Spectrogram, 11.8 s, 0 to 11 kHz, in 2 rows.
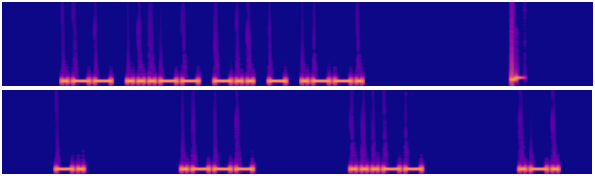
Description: Morse code, heard as a keyed tone, about 22 wpm, spaced as for 12 wpm, 700 Hz. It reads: W3DTP NJ3R
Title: USA Call Signs - 6x Character Spacing - 22wpm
